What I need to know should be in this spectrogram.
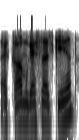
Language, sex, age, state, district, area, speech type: Kashmiri, male, 18-30, Jammu and Kashmir, Baramulla, rural, conversation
